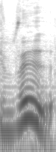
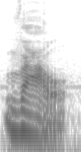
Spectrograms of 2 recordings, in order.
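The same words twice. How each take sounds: First: The word is said in a British accent. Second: The word is said in a non-British accent. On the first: "in a British accent" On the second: "but I say route"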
